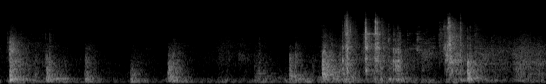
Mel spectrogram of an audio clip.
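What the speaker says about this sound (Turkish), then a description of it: "Ben bir kapıya bakayım o zaman çıkmadan." A door in a home opens after a knock, giving a series of short wooden clunks and rattles of handle and frame, fairly close, with some brighter bangs toward the end and no talk.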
